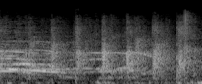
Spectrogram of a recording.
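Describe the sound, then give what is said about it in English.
An audience at the Power of Cycling event in support of the charity Wheels for Wellbeing claps steadily in a quick, uneven patter, with a few voices whooping and cheering over the applause; the response is moderate rather than roaring. “I expected a bit more of a cheer than that.”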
